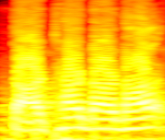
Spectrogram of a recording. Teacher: तालु से, यानी कि तालव्य व्यंजन कहलाते हैं। और टाठा डाढ़ा ये जो है आपके मूर्धा से बोले जाते हैं, जिनको हम मूर्धन्य व्यंजन कहते हैं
